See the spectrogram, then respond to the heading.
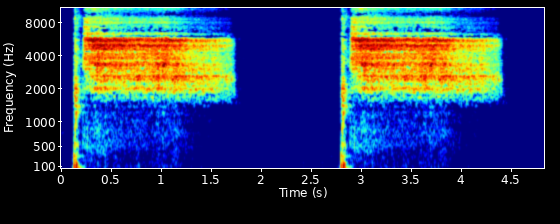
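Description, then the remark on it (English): Two loud bursts of steam venting from a big spinning mechanical engine, each a sharp-onset hiss lasting about a second and a half, separated by a short silence. No voices or other sounds. “He looked over the side down at the big spinning mechanical monster of a machine. Steam vented every few seconds.”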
